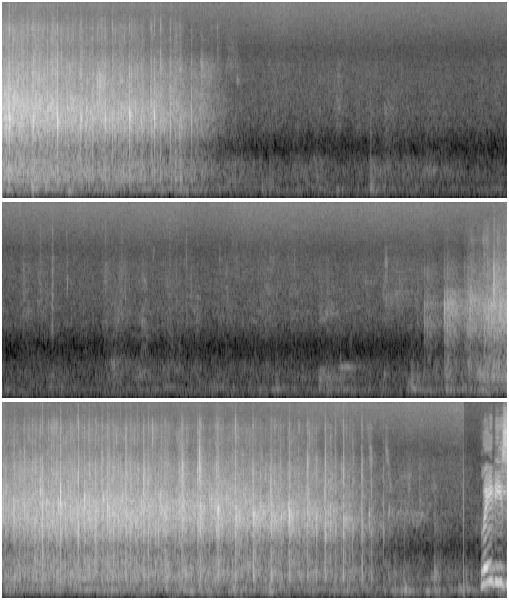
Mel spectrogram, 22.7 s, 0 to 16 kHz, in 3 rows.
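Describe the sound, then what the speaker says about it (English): Audience applause for the 2022 Golden Herald Honorable Mention Award winners fills a hall in two bursts, a few seconds at the start and a longer swell in the second half, with a quiet stretch of low murmur between. "please give another round of applause to this year's Golden Herald Honorable Mention Award winners"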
